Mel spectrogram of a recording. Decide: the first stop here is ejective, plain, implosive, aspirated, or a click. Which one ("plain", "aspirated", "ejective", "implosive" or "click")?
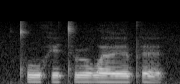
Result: aspirated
